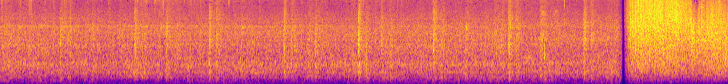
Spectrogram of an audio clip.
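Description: Passenger train running at speed, heard from inside the carriage: a steady rumble with irregular wheel clicks over the rail joints. About two seconds before the end it cuts to a louder, steady rushing noise.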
